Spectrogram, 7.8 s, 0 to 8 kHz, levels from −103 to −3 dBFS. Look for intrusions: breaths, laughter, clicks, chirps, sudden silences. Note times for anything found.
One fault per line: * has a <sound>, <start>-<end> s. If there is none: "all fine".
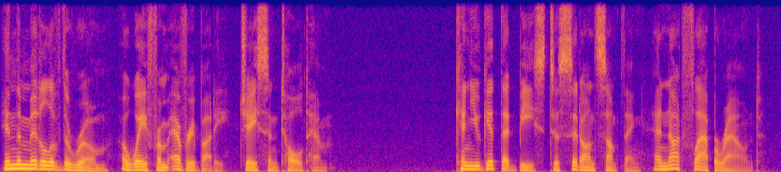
all fine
